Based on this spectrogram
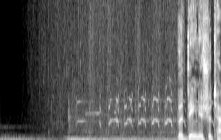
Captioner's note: seagulls squawking and water lapping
